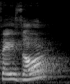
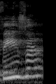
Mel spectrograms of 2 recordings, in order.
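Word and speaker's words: César: If you want your name pronounced Sayzar, and they say it Season, correct them.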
